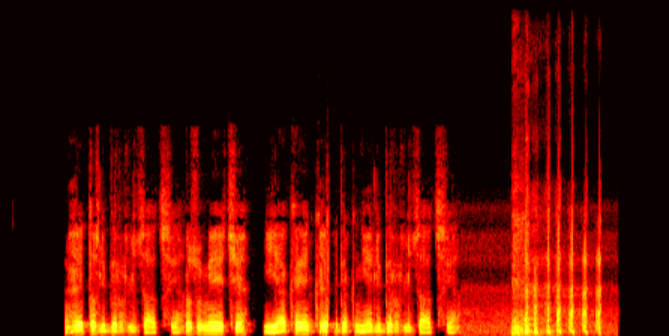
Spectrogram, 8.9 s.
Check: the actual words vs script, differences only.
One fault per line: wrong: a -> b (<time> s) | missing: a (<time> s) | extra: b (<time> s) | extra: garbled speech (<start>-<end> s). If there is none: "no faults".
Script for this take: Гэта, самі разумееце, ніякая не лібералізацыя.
wrong: самі -> лібералізацыя (1.4 s)
extra: garbled speech (4.1-4.7 s)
